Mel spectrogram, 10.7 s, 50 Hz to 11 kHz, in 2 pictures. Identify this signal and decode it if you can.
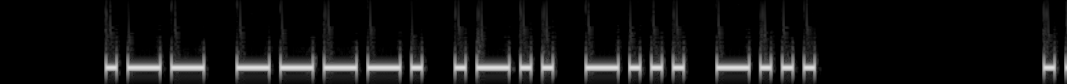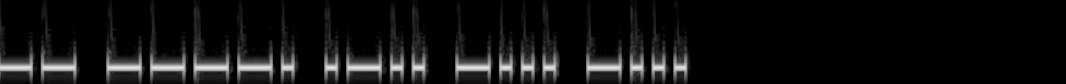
Morse code, heard as a keyed tone, about 22 wpm, 700 Hz. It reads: W9LBB W9LBB
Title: USA Call Signs - 5 Characters - Repeated 3x - 22wpm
